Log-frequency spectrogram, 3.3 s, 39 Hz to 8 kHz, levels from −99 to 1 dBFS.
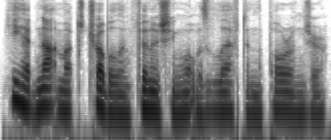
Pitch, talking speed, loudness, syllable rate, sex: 120 Hz, 235 wpm, -18 LUFS, 5.6 syllables/s, male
